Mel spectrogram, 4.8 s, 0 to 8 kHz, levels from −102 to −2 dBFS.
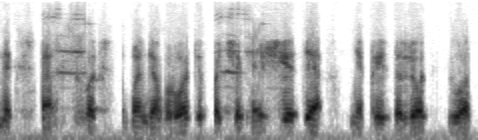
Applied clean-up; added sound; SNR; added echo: neural diffusion model UNIVERSE++.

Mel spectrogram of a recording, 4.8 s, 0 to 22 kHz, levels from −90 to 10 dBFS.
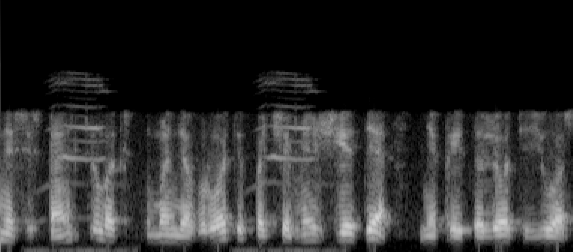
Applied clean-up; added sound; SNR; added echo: none; Meow; 19 dB; none.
